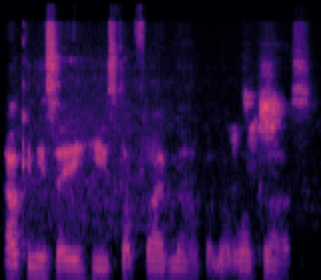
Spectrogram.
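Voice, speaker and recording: A man's voice: mid-range voice, level tone, measured pace, slight background noise. A man hosting a football watch-along stream, teasing his viewers, laughing often and reacting to the play as it happens. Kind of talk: casual live-stream chat.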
